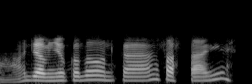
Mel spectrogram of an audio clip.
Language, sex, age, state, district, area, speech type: Santali, male, 45-60, Odisha, Mayurbhanj, rural, conversation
